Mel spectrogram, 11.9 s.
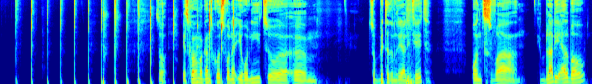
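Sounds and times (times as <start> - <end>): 
one person clapping: 0.3 - 4.8
speech: 3.2 - 6.4, 7.4 - 8.7, 9.4 - 11.8.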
